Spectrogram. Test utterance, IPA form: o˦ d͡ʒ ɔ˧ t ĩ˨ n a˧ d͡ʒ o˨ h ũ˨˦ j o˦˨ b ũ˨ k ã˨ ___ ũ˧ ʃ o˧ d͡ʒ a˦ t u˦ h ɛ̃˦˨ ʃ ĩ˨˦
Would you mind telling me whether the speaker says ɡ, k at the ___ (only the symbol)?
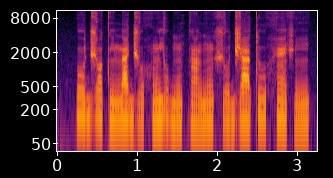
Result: ɡ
